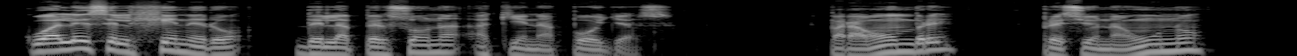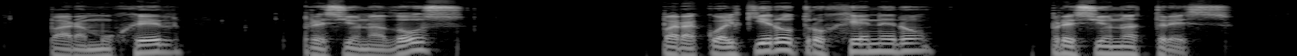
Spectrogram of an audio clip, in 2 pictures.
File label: Spanish, hotline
